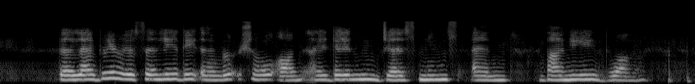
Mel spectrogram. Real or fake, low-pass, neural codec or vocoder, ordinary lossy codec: fake; none; codec, 16 kHz, 1 kbps, FreqCodec, smaller model; none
